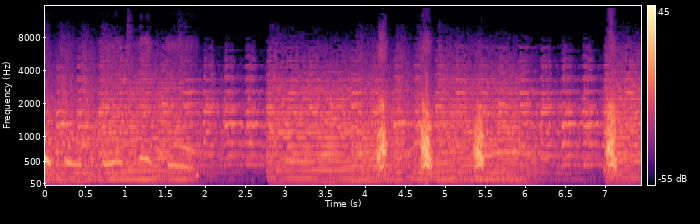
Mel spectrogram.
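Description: A dog barks four times in short, sharp bursts, unevenly spaced, over a steady droning musical background, after a quieter stretch with a soft whine at the start.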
